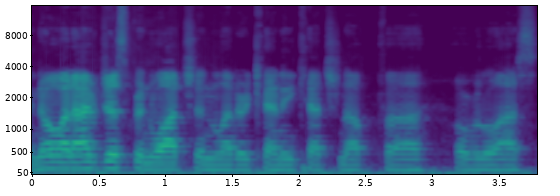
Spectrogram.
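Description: The man's pitch is medium. He delivers his words in a flat, monotone way. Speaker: professional lacrosse goaltender. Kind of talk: casual sports chat. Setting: studio. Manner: soft-spoken.

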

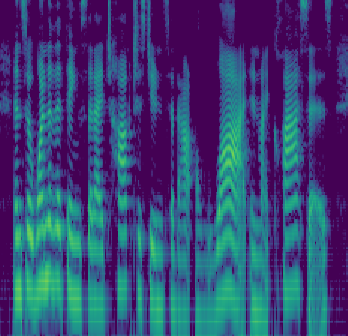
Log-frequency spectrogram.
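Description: A woman with an American accent speaks at a moderate pace in a bright, sharp tone. The recording is very clean, with a silent background. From Ohio, US Midwest. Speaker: psychology professor. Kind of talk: interview conversation.

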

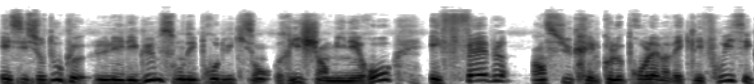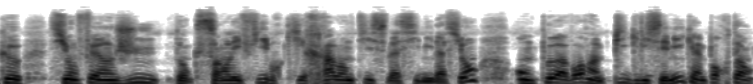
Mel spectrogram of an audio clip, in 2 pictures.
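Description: Talking at a fairly quick pace with lively intonation, a man with a fairly high pitch is heard in a dry, close recording with no echo and noticeable background noise. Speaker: health video host. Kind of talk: casual chat. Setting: home with friends around table.

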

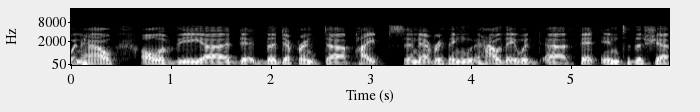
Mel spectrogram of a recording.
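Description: At a moderate pace, a man talks in a medium pitch. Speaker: YouTube show host. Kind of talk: casual chat.

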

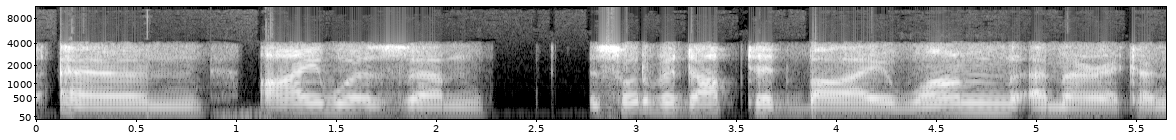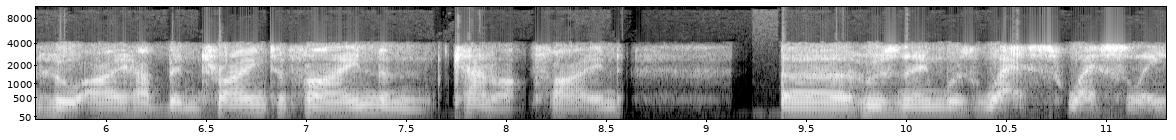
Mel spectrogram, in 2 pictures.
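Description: A man with an English accent speaks at a very slow pace. His pitch is fairly high, his intonation fairly even. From England (Boston, Lincolnshire). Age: 70s. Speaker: cooperative historian. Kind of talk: radio interview. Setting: phone call.

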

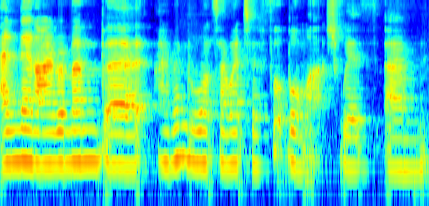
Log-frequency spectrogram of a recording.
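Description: A bright, sharp voice speaks in a flat monotone at a moderate pace. Room echo can be heard around it. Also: woman. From Wales. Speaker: actor and director. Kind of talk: casual chat.

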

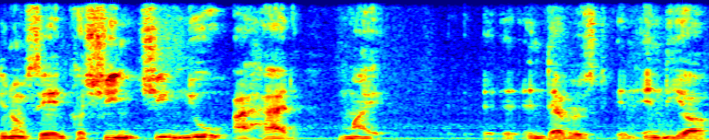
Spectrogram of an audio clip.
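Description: Over noticeable background noise, a man speaks at a moderate pace with a fairly low pitch. His pitch varies in an ordinary way, and he takes long, frequent pauses. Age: 30s. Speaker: rapper. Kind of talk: casual chat, hip hop interview. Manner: laid-back, slangy.

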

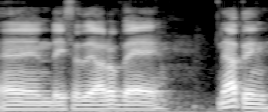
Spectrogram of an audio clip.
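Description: Speaking fairly slowly in a Spanish accent, a man keeps a fairly low pitch and a monotone, flat intonation. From Mexico. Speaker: podcast guest. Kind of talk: casual chat.

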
